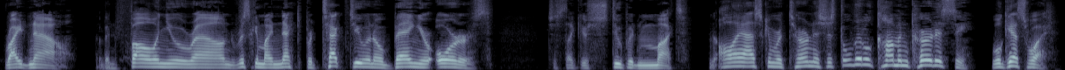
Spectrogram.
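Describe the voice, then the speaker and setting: An actor voicing a wry, prickly young mercenary sniper with a hidden soft side in a video game, sarcastic and conversational. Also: male voice, fairly high pitch, moderate pace, no room sound, studio quality, close to an everyday voice. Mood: angry, frustrated. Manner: sarcastic, conversational, emotionally expressive. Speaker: video game companion character. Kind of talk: naturalistic video game voice acting.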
